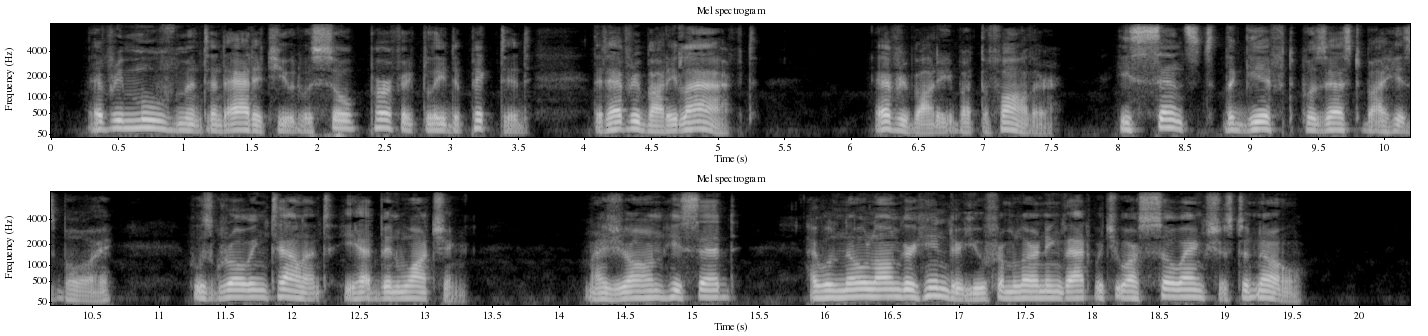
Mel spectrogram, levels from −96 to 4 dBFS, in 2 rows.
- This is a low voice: Yes, low, 130 Hz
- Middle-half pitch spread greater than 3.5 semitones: No, average, 3.2 semitones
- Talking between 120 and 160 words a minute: Yes, average, 145 wpm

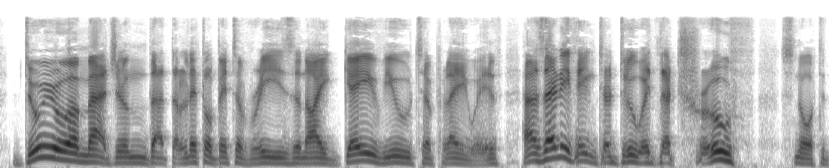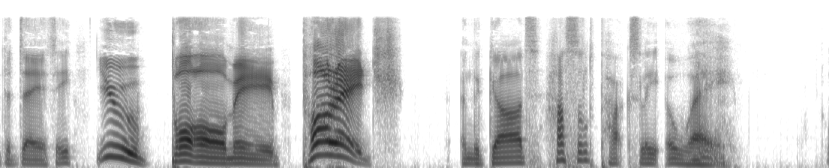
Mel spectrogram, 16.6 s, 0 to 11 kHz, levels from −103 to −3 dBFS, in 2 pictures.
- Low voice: Yes, low, 105 Hz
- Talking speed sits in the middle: No, slow, 130 wpm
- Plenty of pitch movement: Yes, wide, 6.3 semitones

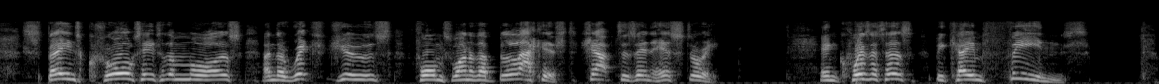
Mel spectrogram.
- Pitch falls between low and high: No, high, 215 Hz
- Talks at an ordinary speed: No, slow, 105 wpm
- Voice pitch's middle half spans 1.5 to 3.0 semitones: Yes, narrow, 2.6 semitones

